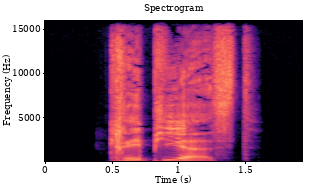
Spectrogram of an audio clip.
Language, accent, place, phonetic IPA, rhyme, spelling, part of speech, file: German, Germany, Berlin, [kʁeˈpiːɐ̯st], -iːɐ̯st, krepierst, verb, De-krepierst.ogg
- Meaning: second-person singular present of krepieren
